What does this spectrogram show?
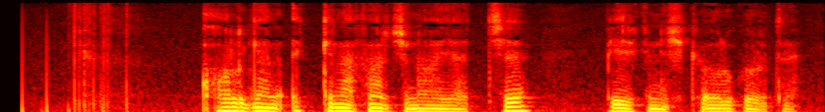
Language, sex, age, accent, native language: Uzbek, male, 18-24, Qashqadaryo, Uzbek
